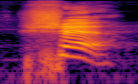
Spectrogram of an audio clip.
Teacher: तो इसका उच्चारण करेंगे तो जीभ किसको स्पर्श करेगी? तालु को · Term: तालव्य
